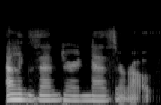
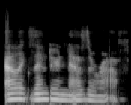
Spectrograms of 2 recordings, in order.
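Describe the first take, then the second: First: A half-hearted stab at a Russian accent on the name; attempted Russian accent. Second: Said in the usual way. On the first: Shown as a demonstration. Vlogger tries a Russian name, then a weak Russian accent. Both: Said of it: "Can't do a Russian accent".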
